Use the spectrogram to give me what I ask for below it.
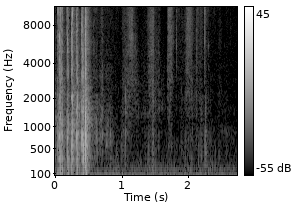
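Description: Tarot cards are shuffled and drawn from the deck. A brisk, rapid riffle of card flutter fills the first half second, then quieter scattered flicks and slides follow.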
